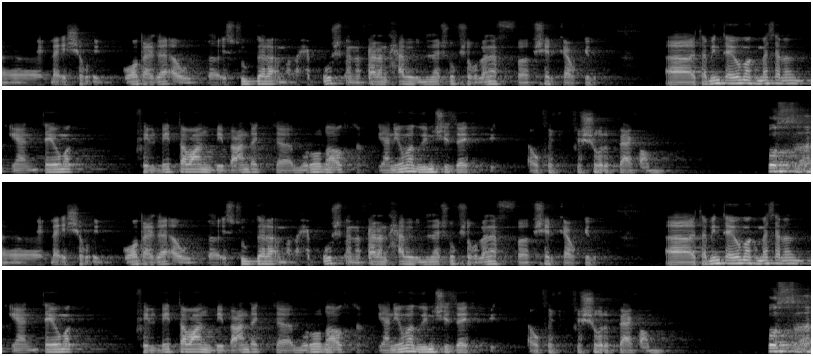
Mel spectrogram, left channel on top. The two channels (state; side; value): normal; both; correlation 0.93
